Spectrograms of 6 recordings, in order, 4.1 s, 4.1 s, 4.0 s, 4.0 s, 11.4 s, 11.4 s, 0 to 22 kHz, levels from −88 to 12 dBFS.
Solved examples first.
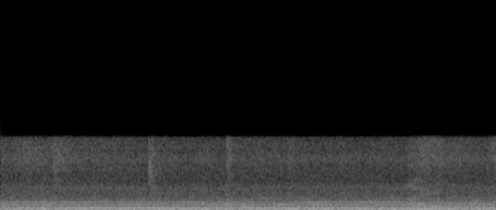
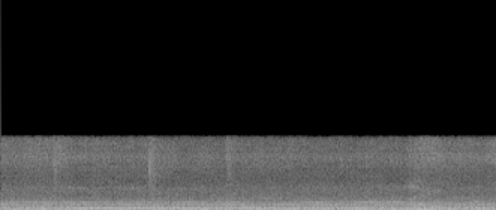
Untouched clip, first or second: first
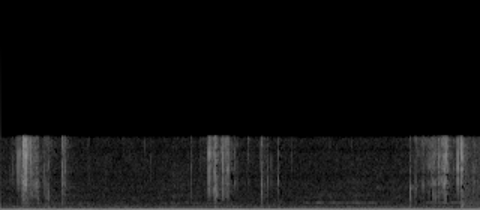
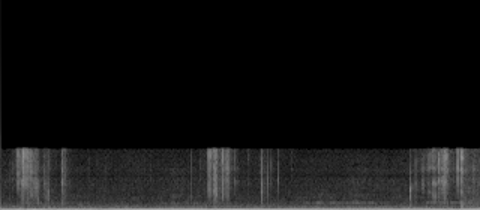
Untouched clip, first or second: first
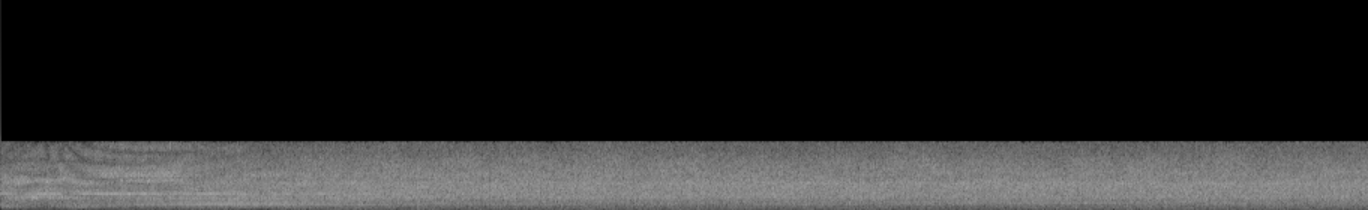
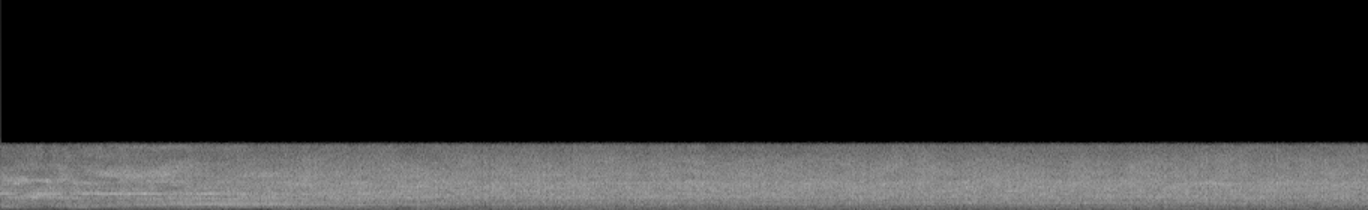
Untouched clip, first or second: first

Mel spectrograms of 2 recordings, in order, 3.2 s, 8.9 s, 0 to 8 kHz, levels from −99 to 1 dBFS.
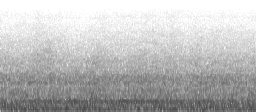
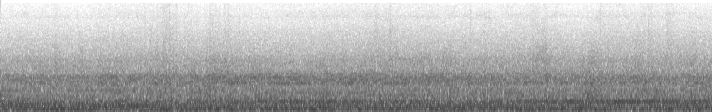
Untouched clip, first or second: second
